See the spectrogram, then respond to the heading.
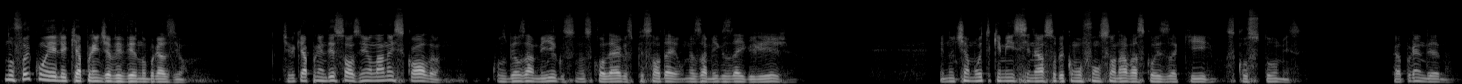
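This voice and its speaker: A pastor in his forties, born in Japan and raised in Brazil, preaching in an earnest way that pauses often for "né?" and thinks aloud. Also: medium pitch, a little mellow, dry recording. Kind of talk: sermon. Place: church.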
